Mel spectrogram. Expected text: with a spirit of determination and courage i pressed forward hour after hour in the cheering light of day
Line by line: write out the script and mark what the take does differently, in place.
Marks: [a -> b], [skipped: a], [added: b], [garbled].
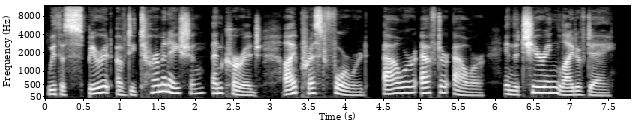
with a spirit of determination and courage i pressed forward hour after hour in the cheering light of day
